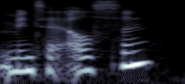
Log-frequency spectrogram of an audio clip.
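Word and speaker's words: MinterEllison: For those of us who might not know, did I say that right, Minter Ellison? – Yeah, Minter Ellison.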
